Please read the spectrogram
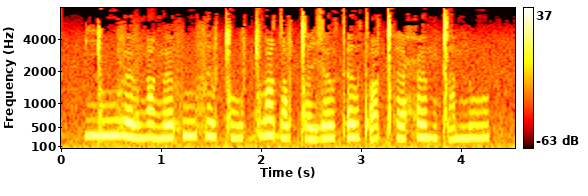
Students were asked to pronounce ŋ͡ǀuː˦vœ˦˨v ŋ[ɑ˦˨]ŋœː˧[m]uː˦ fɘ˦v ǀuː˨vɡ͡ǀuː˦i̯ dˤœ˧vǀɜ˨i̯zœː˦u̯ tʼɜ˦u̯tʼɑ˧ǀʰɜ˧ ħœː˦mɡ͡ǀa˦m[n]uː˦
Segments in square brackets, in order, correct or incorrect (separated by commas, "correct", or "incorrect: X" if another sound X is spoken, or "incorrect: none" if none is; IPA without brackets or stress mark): correct, incorrect: f, correct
